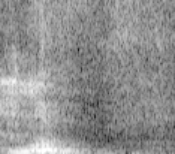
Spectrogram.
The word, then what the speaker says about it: гнев: Гнев.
